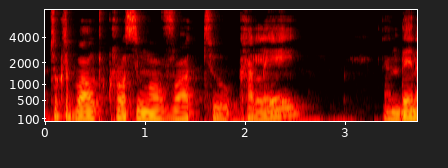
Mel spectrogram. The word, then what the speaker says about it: Calais: about crossing over to calais and then i had to check the pronunciation and all along all those years i thought that was class so let's crossover triggers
